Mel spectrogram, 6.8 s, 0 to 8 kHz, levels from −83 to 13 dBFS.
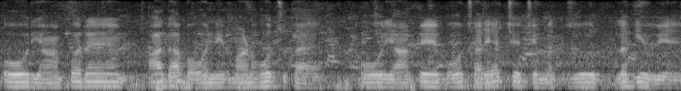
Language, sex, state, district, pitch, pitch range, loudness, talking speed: Hindi, male, Rajasthan, Bikaner, 100 Hz, 95-110 Hz, -17 LUFS, 185 wpm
